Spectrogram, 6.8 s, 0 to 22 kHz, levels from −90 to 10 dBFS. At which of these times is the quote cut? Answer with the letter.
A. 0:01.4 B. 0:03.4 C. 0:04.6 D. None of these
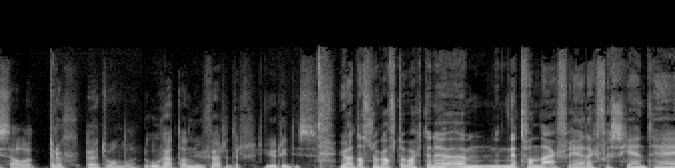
A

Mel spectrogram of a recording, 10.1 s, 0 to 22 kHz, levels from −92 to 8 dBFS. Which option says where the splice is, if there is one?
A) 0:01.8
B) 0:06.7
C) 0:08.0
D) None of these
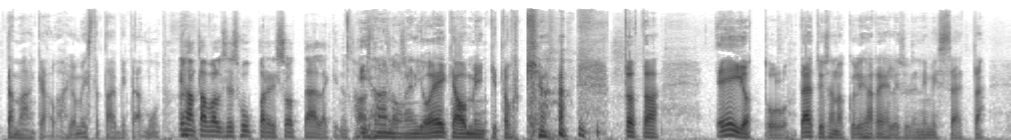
A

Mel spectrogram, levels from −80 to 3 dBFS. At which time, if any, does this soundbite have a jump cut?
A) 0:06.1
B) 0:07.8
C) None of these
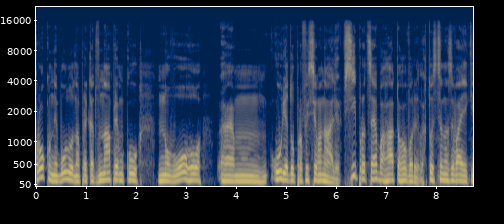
A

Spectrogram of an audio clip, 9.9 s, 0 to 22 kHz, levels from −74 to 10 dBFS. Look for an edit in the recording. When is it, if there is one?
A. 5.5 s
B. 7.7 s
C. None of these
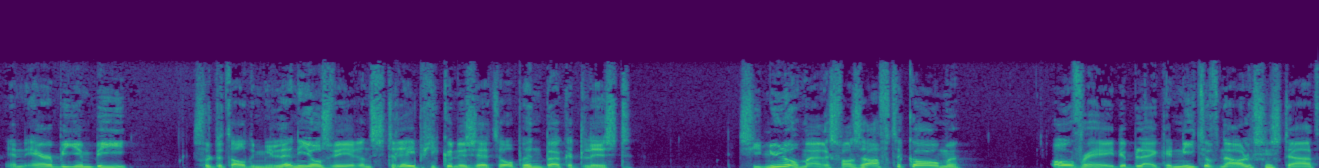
A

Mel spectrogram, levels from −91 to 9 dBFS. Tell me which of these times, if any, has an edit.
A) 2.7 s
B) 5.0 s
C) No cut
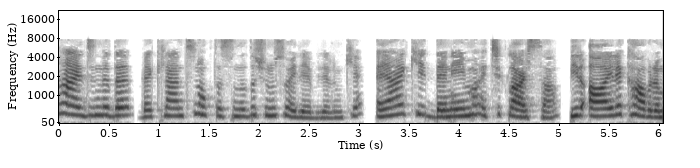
B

